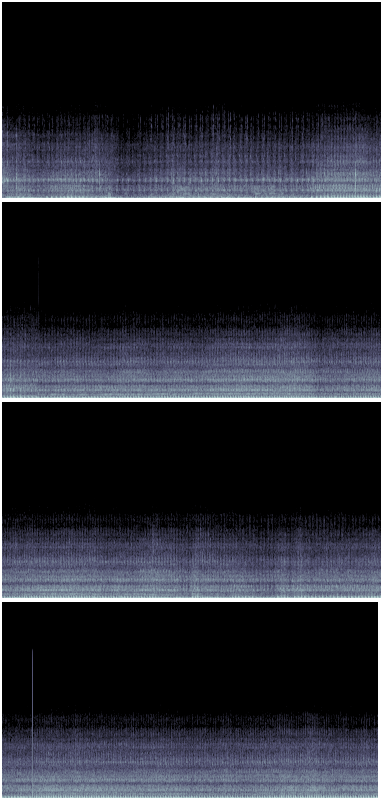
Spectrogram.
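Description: Single-cylinder Royal Enfield motorcycle engine starting, then running as it is ridden along a rough dirt track. Its low note grows stronger about six seconds in and dips briefly twice a little before and after twenty seconds.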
